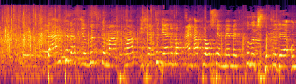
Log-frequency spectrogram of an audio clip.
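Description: A woman sings loudly into a microphone, heard through a loudspeaker.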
